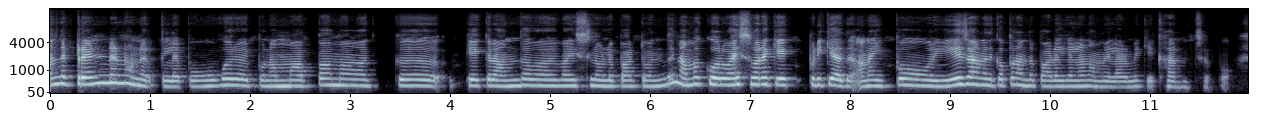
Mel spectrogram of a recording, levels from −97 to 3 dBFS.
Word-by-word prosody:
அந்த 310 +3 +3
டிரெண்ட்ன்னு 345 +4 +6
ஒண்ணு 265 -4 0
இருக்குல்ல. 220 -1 -5
இப்போ 225 +1 -9 0.2
ஒவ்வொரு 265 +2 +1
இப்போ 240 -1 -10
நம்ம 230 0 0
அப்பா 235 +4 -5
அம்மாக்கு 255 -1 -4 0.6
கேக்குற 250 0 +1
அந்த 245 +2 -2
வ - - -3 0.3
வயசுல 245 +1 -2
உள்ள 230 -1 -1
பாட்டு 230 0 -5
வந்து 245 +7 -3
நமக்கு 300 +3 -1
ஒரு 280 - +5
வயசு 290 +2 +4
வர 295 - +7
கேக்க 275 0 +3 0.2
பிடிக்காது. 265 -3 +3
ஆனா 235 - 0
இப்போ 255 +4 -1 0.2
ஒரு 230 - -1 0.2
ஏஜ் 295 +1 +5
ஆனதுக்கு 270 -3 0
அப்புறம் 275 +1 -2
அந்தப் 240 -1 -6
பாடல்கள்லாம் 230 +1 -4
நம்ம 215 -1 -6
எல்லாருமே 210 +2 -6
கேக்க - - -11
ஆரம்பிச்சிருப்போம். 205 -1 -18
245 Hz, 175 wpm, -22 LUFS, 230-275 Hz, 0.6 s, வர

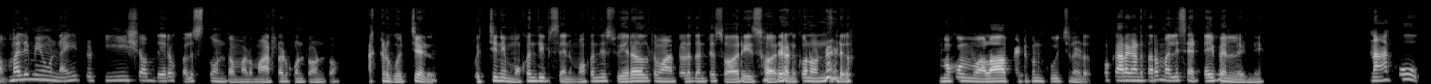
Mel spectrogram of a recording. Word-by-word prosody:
మళ్ళీ 210 +3 +2
మేము 215 -2 -4
night 190 +1 -8
tea 180 0 -11 0.2
shop 175 -2 -6
దగ్గర 155 +3 -2
కలుస్తూ 155 +1 -3
ఉంటాంమాట. 120 -3 -6
మాట్లాడుకుంటా 130 0 -3
ఉంటాం. 120 +3 -12 0.3
అక్కడకొచ్చాడు. 130 -6 0 0.5
ఒచ్చి 125 +7 -4
నేను 150 -4 -2
మొఖం 160 +7 -2
తిప్పేశాను. 115 -8 -3
మొఖం 145 +5 -4
తీసి 160 0 -4
వేరే 140 +3 +4
వాళ్ళతో 150 -1 -1
మాట్లాడతంటే, 140 +2 -2
సారీ, 125 +1 +3
సారీ 130 +5 +6
అనుకోనున్నాడు. 145 +3 +2 1.0
మొఖం 165 +1 -1 0.2
అలా 140 +1 +9 0.2
పెట్టుకొని 150 +1 -5
కూర్చున్నాడు. 140 -4 -6 0.2
ఒక - - -30
అరగంట 180 0 +5
తర్వాత 200 +4 0
మళ్ళీ 175 +1 0
సెట్టయిపోయానులేండి. 130 -8 0 1.1
నాకు 215 +5 0
150 Hz, 140 wpm, -23 LUFS, 130-170 Hz, 1.1 s, అలా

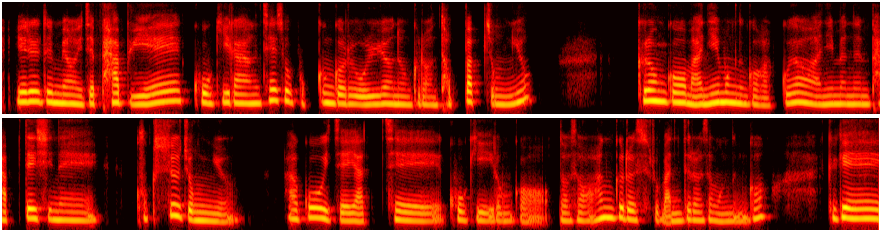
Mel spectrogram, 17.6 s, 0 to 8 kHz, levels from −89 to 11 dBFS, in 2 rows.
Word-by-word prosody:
예를 230 +1 +5
들면 205 -4 +3
이제 180 +2 0
밥 215 +2 0
위에 205 +8 +2
고기랑 200 -2 +1
채소 250 +2 +1
볶은 210 0 -3
거를 190 -2 0
올려 180 +2 +1
놓은 175 -1 -1
그런 170 -1 -6
덮밥 225 +6 -2
종류? 180 - -1 1.1
그런 250 -2 +7
거 220 -2 +4
많이 180 +1 +3
해 - - +6
먹는 210 -4 +4
것 175 - -5
같고요. 165 +7 -3
아니면은 180 0 -1
밥 180 0 -4
대신에 190 -4 0 0.4
국수 260 +5 -1
종류하고 195 +5 -2
이제 180 -4 -1
야채, 160 +1 -3
고기 175 -2 -5
이런 160 +1 -6
거 180 - -9
넣어서 170 0 -5
1 230 +4 +2
그릇으로 200 -5 -1
만들어서 180 +2 -4
먹는 160 +5 -6
거? 225 +4 -3 0.6
그게 215 -1 +4
190 Hz, 270 characters per minute, -26 LUFS, 175-215 Hz, 1.1 s, 그런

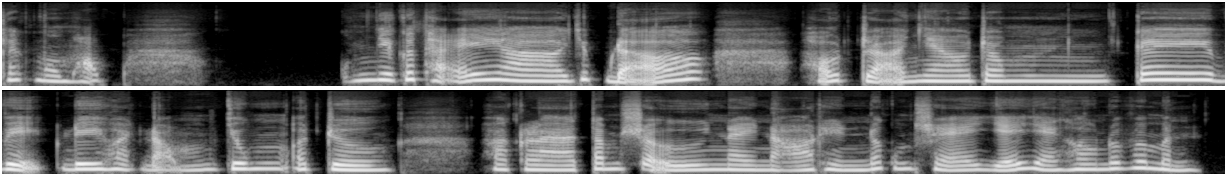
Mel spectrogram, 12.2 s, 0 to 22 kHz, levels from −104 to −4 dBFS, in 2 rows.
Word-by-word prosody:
các 305 0 -6
môn 250 -4 -2
học. 230 +4 -6 1.1
Cũng 285 +2 -3
như 305 -1 +3
có 330 - +2
thể, 295 -1 +1
a, 260 -4 +4
giúp 300 +5 -3
đỡ 270 +9 +2 0.5
hỗ - - -1
trợ 235 -4 +1
nhau 250 +1 +1
trong 255 -1 0 0.3
cái 310 0 +5
việc 245 -4 +3
đi 250 +1 +4
hoạt 250 -2 -1
động 215 +2 -6
chung 270 +2 0
ở 245 - -1
trường 215 -3 +3 0.5
hoặc 235 -2 -6
là 215 -1 +1
tâm 260 +3 -2
sự 215 -3 0
này 225 -2 0
nọ 205 0 -3
thì 240 -2 -2
nó 210 +6 -2
cũng 270 -2 -7
sẽ 215 -5 -3
dễ 215 -1 0
dàng 255 -6 0
hơn 240 +2 -1
đối 275 +1 -1
với 305 +1 0
mình. 230 -8 -2
250 Hz, 185 wpm, -18 LUFS, 225-270 Hz, 1.1 s, cái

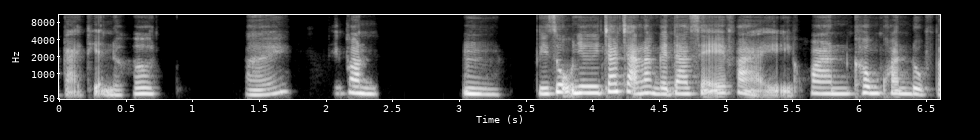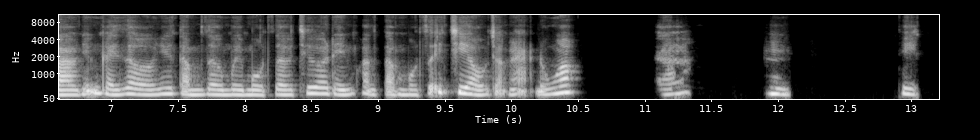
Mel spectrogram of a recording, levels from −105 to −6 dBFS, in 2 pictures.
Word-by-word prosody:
cải - - -7
thiện - - -3
được 185 +1 -5
hơn. 225 0 +3 0.7
Đấy, 205 +11 -2 0.3
thế 230 - -14
còn 250 -2 +6 0.7
ừm, 215 -4 +3 0.3
ví 225 - +3
dụ 295 - +5
như 255 0 +6
chắc 310 0 +7
chắn 290 - +6
là 255 - +4
người 220 -2 +3
ta 225 +1 +3
sẽ 230 - +1
phải 265 0 -1
khoan 230 -1 +2
không 250 -2 +4
khoan 225 -2 +1
đục 210 -4 +1
vào 185 0 +1
những 260 +7 0
cái 195 -5 -1
giờ 200 -3 -1
như 220 +3 -2
tầm 185 0 -2
giờ 190 -1 -2
11:00 185 0 -2
trưa 235 -1 0
đến 190 -3 -3
khoảng 190 - -6
tầm 190 +1 -5
1:30 190 +9 -3
chiều 220 - +1
chẳng - - -7
hạn, 195 - -6
đúng 215 - -3
không? 275 +1 +4 0.7
Đó, 200 - -6 0.7
ừm, 220 - +3 0.9
thì 210 -3 -2
225 Hz, 195 wpm, -20 LUFS, 190-240 Hz, 0.9 s, chắc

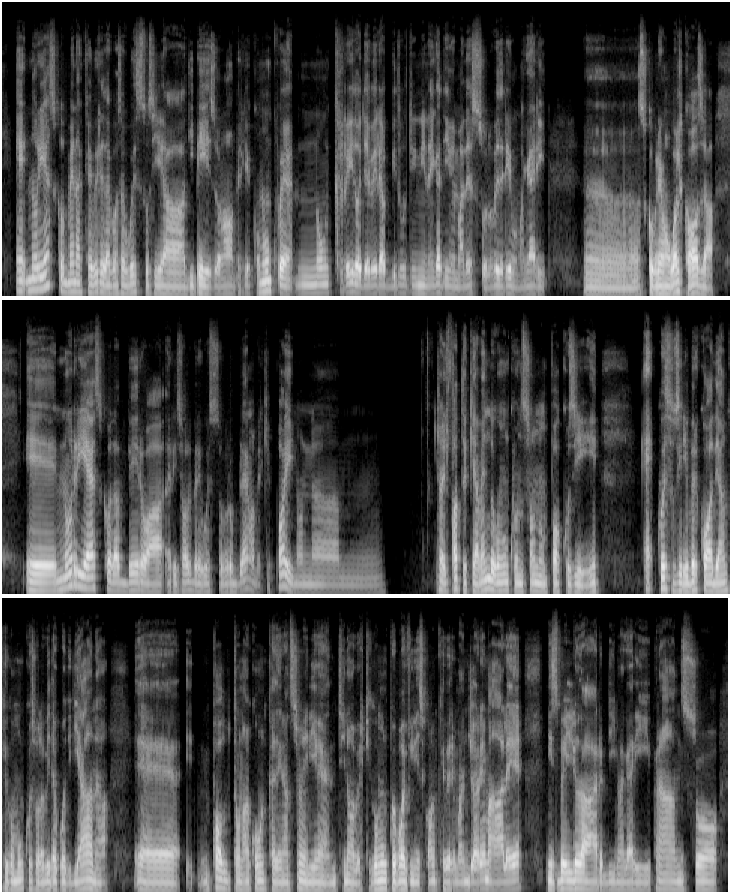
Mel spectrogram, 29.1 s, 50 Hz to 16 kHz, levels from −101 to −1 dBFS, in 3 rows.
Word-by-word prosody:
e 125 -1 0
non 135 +2 +1
riesco 170 +6 +1
bene 110 +1 -1
a - - -3
capire 110 +1 -1
da 95 - +3
cosa 95 0 -3
questo 105 +3 -4
sia 90 -3 -2
dipeso, 95 -1 -1
no, 95 +1 -5
perché 95 +3 -11
comunque, 115 -4 +3
non 100 +1 -4
credo 425 - 0
di 400 0 +1
avere 400 +4 +1
abitudini 95 - -6
negative, 95 -1 -2
ma 85 - -8
adesso 230 - -6
lo - - -13
vedremo, 385 0 -1
magari, 90 -3 -7 0.5
uhm, 80 -1 -4
scopriamo 90 +1 +4
qualcosa. 105 -3 +5 0.5
Ehm, 105 -1 +5
non 140 +5 +3
riesco 135 -5 +3
davvero 105 -1 +1
a 90 0 0
risolvere 100 0 -6
questo 95 +1 -9
problema, 90 - -6
perché - - -22
poi - - 0
non 90 0 -12
mhmm, 85 -1 -14 0.7
cioè - - -3
il - - -1
fatto - - +1
è - - -14
che - - -1
avendo, 115 +3 +4
comunque, 100 -1 0
un 95 - 0
sonno 95 0 -2
un 90 - -4
po' 95 0 +1
così, 90 +1 -4 0.6
eh, - - -4
questo 130 -5 +3
si 100 - 0
ripercuote, 100 0 +4
anche 100 +1 -3
comunque 100 +1 -1
sulla 95 -3 -1
vita 95 0 +1
quotidiana, 95 0 -1 0.3
ehm, 90 -3 +1
i - - -18
un 90 - -10
po' 115 -3 +4
tutta 95 -1 -5
una 95 0 -2
concatenazione 90 -1 -1
di 90 - -1
eventi, 85 0 -4
no, 90 -2 0
perché, 85 +1 -8
comunque, 100 +1 +5
poi 95 0 +6
finisco 90 0 -4
anche 95 -1 -4
per 90 - +1
mangiare 90 +3 0
male, 95 +1 +1 0.3
mi 100 - +1
sveglio 100 +1 +6
tardi, 95 -1 -1
magari 90 -1 -5
pranzo, 95 0 -2
95 Hz, 175 wpm, -22 LUFS, 90-105 Hz, 0.7 s, poi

